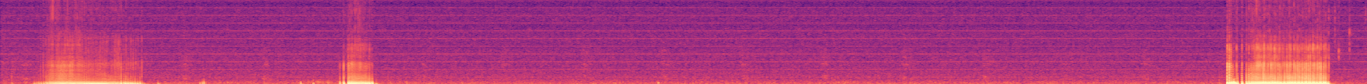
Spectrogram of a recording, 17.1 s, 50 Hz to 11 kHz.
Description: This is our 16yr old cat lying on the sofa snoring, it's a cats life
